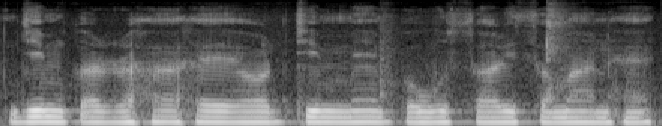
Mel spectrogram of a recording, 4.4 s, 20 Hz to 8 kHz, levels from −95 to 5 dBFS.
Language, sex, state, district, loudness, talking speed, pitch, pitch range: Hindi, male, Haryana, Rohtak, -16 LUFS, 150 wpm, 125 Hz, 125-130 Hz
